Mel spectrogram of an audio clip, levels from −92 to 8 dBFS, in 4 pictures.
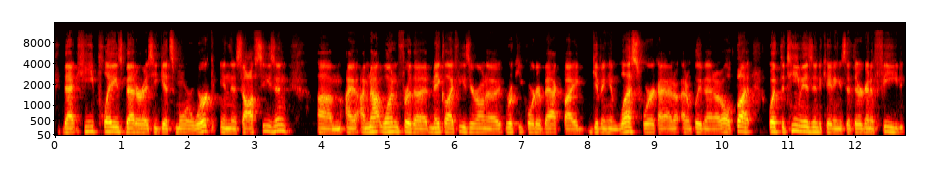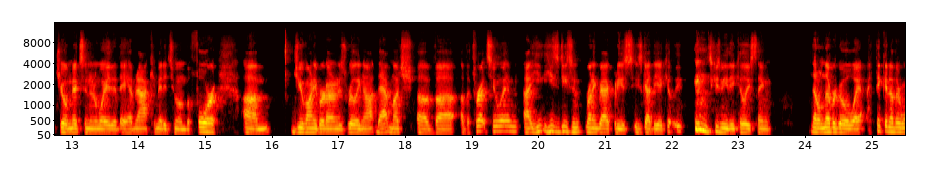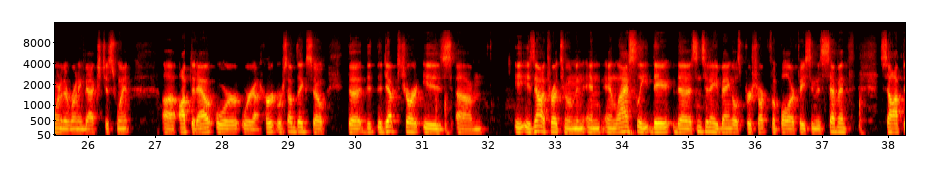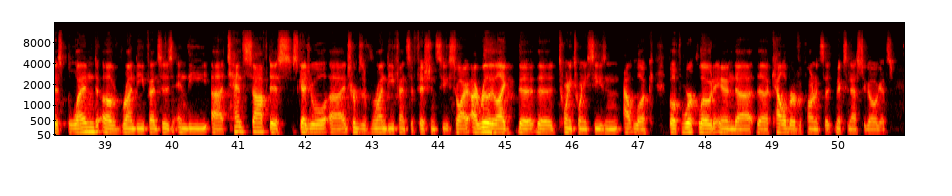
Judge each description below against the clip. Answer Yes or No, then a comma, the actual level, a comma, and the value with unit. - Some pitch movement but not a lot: No, narrow, 2.3 semitones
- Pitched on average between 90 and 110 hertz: No, low, 130 Hz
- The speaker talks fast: Yes, fast, 225 wpm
